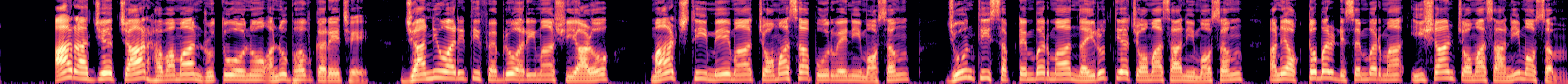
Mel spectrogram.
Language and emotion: Gujarati, neutral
